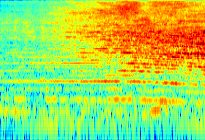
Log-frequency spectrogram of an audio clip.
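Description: Racing snowmobile engine at full throttle on an ice oval track, getting louder as the sled approaches and passes, with a slight drop in pitch near the end.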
